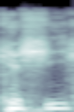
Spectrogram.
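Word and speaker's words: Kashyyyk: now here's the thing I will argue that kashik is the right way to say it because in Battlefront 2 the droids say kashik and if anyone's going to get the pronunciation right it going to be droids wow I don't know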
